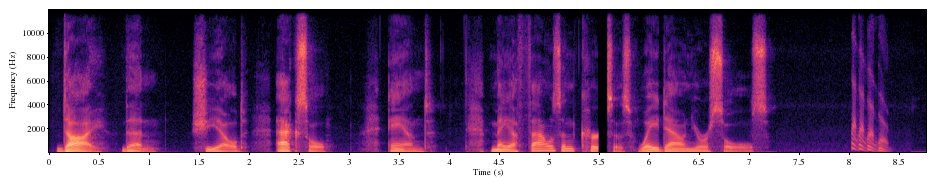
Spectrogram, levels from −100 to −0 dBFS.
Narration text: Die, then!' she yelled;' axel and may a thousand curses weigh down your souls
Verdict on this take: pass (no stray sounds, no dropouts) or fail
fail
